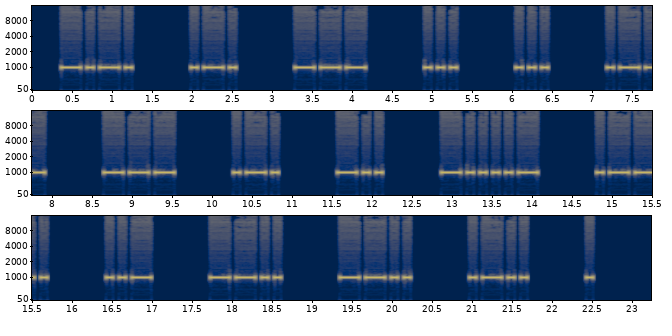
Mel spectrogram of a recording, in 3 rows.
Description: Morse code, heard as a keyed tone, about 15 wpm, spaced as for 8 wpm, 1000 Hz. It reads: CROSSWORD-PUZZLE
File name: qotdfiles / 8wpm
